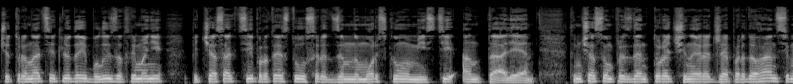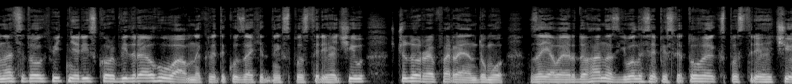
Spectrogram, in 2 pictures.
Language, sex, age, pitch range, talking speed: Ukrainian, male, 20-39, 115-140 Hz, 130 wpm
